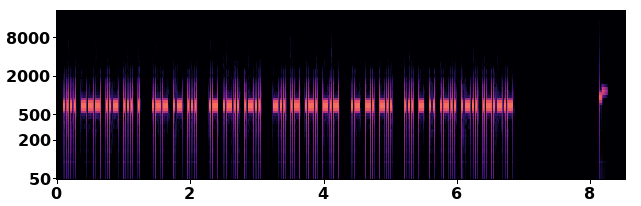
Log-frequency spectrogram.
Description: Morse code, heard as a keyed tone, about 44 wpm, 700 Hz. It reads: HOUSE WAS ALL DARK AND STILL.
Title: Sentences from Top 500 Words 45wpm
